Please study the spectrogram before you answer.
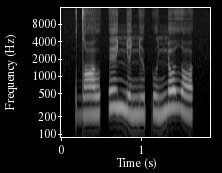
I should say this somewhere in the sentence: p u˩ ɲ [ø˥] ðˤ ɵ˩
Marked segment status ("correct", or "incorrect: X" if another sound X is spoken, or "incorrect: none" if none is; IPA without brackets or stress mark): incorrect: ʉ˥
